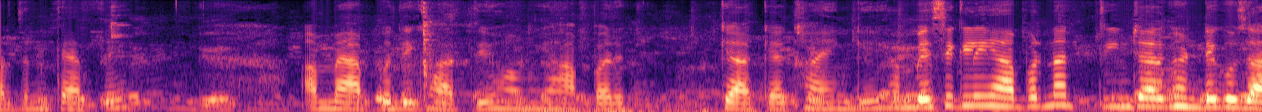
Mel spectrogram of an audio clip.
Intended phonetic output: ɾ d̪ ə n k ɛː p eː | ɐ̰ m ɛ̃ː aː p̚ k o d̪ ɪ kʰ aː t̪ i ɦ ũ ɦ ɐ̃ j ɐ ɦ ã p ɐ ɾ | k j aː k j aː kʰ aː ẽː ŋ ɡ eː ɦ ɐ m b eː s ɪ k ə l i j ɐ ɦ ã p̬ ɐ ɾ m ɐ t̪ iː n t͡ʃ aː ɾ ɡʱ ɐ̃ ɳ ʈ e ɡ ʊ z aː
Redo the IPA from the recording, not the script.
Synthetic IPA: ɾ d̪ ə n k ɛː p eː | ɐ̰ m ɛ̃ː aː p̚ k o d̪ ɪ kʰ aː t̪ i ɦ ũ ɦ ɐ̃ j ɐ ɦ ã p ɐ ɾ | k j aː k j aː kʰ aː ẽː ŋ ɡ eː ɦ ɐ m b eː s ɪ k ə l i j ɐ ɦ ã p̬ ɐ ɾ n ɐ t̪ iː n t͡ʃ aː ɾ ɡʱ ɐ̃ ɳ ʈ e ɡ ʊ z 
